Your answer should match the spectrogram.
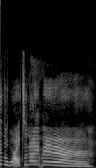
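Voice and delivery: high, slow, half-laughing wail; mock wail. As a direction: moan it like a hammed-up breakdown. Ironic despair after "yay.

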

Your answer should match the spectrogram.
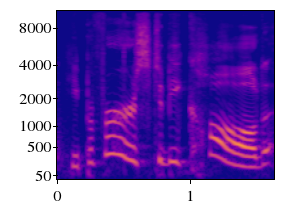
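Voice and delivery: mock newscast sign-off; news anchor voice. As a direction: hand it back like an anchor.

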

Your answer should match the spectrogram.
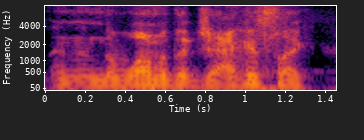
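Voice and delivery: ordinary talk

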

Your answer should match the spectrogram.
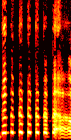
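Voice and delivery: high, loud taunting buh buh buh; mocking Mets fans. Mets fans texting him when they're up, squealing high. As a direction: squeal it like a gloating rival fan. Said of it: "They'll be texting".

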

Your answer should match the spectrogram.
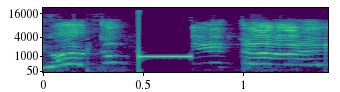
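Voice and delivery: very high, startled protest; the kid whose cupcake was crushed cries out; shocked kid. Retold or imitated. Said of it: "I'm like".

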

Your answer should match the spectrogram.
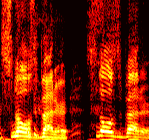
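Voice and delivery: mimicking a friend. Quoting a friend who dismisses the singer, loud mimicry. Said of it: "He's like".

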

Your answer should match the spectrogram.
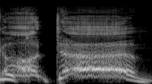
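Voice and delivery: high yelled curse; father's shout. Retold or imitated. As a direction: bellow it like a dad woken up. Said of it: "That's what my father used to say".

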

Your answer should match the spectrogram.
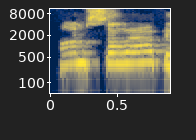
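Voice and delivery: high mock-mom gush; overjoyed mother. Mother hears he asked the girl to marry, overjoyed. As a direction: play the mother thrilled, pitched high. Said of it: "Mother's like".

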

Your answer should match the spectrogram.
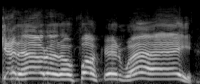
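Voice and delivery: high, slow, hammed-up yell at pedestrians; mock scream. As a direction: bellow it like a runaway cyclist. Screaming down hill on fridge bike.

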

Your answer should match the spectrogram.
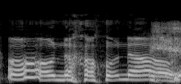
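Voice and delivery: high-pitched gasp of dismay; tearful dismay. Retold or imitated. People in the theater as the brachiosaurus dies, mock-tearful dismay. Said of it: "tearing up in the movie theater".

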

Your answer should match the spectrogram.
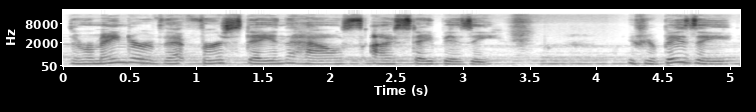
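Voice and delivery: ordinary delivery, nothing marked

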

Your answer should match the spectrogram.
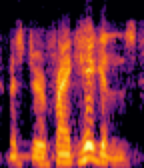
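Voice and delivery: ordinary talk

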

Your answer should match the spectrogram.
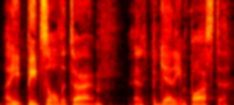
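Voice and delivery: hammed-up New York Italian pizza guy; chatty put-on New York accent; mock New York accent. Co-host improvising a pizza guy, mock New York accent. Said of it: "I can keep doing it if you want".

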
